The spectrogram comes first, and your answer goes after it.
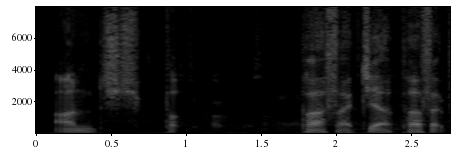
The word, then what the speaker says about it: Ange: I think he's called Ange. Perfect, yeah, perfect pronunciation.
